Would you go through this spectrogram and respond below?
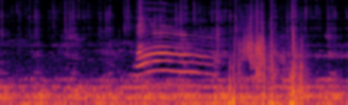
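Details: A hungry, malnourished black stray cat gives one clear, drawn-out meow while begging for food. Clattering knocks and rustling follow, over a steady low background rumble.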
